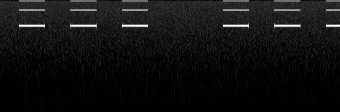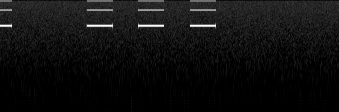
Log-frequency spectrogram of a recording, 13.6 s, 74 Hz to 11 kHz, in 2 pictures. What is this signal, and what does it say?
Alarm pattern, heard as an alarm's beeps, played three times, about 3450 Hz. Temporal three. Smoke or fire, evacuate.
